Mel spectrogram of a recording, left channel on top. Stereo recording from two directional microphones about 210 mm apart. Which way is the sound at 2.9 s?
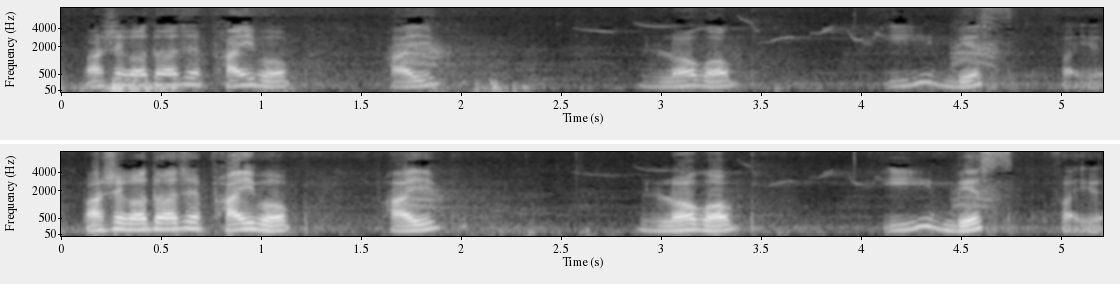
45° right (ahead or behind).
